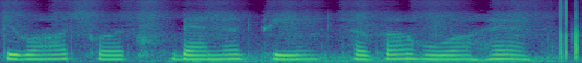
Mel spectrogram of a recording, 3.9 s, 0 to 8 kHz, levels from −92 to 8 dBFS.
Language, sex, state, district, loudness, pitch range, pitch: Hindi, female, Punjab, Fazilka, -22 LUFS, 195-205 Hz, 200 Hz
